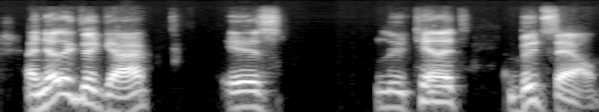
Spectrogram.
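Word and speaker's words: Butzow: good guy is lieutenant bootsau his name is spelled b-u-t-z-o-w i will be calling him boots out he is a good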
